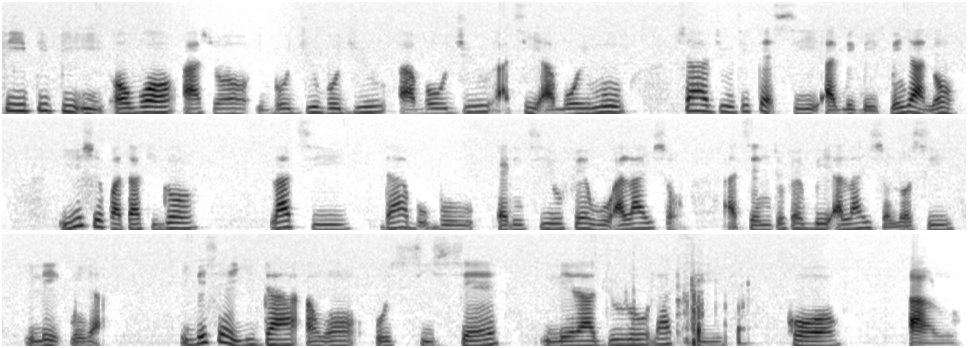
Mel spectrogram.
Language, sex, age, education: Yoruba, male, 46-60, tertiary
